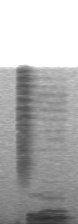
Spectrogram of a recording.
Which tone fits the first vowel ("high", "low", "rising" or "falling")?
falling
